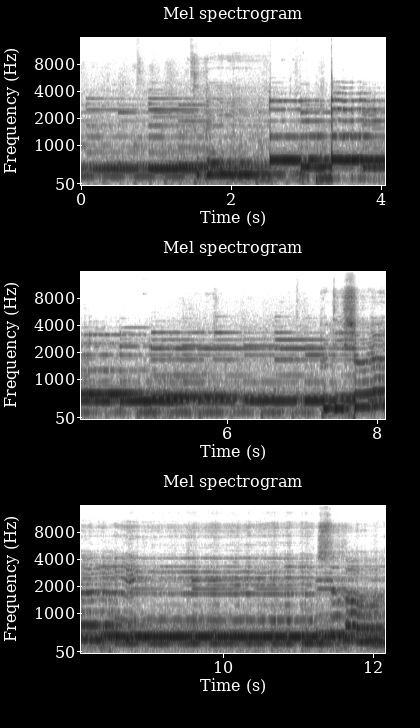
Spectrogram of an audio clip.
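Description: Live music: an electric guitar with women's voices singing long, held notes, sliding between pitches a couple of times.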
